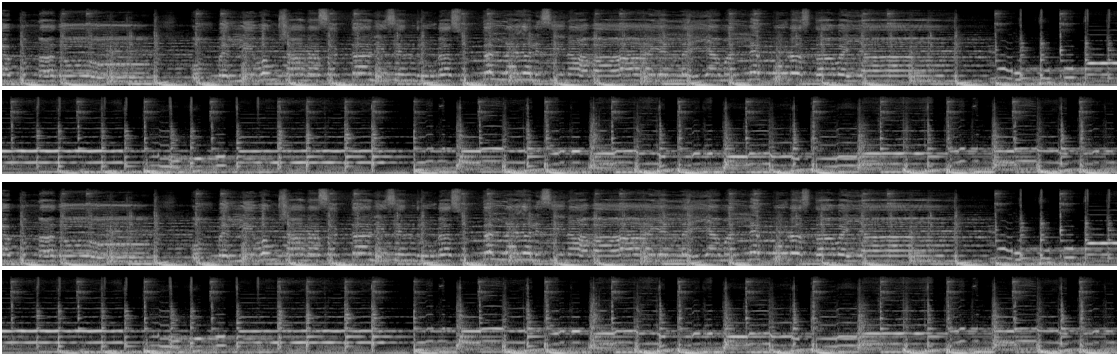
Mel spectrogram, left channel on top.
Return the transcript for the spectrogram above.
కొంపెల్లి వంశాన సక్కాని చంద్రుడ సుక్కల్ల కలిసినావా ఎల్లయ్య మల్లెప్పుడొస్తావయ్యా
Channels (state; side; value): identical; both; correlation 1.00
